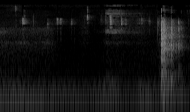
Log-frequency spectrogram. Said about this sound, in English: So go ahead and roll those dice. Okay.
